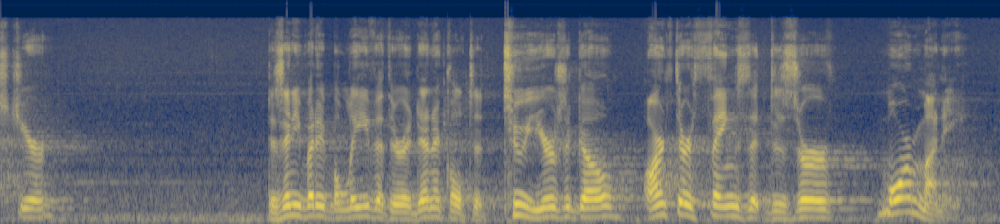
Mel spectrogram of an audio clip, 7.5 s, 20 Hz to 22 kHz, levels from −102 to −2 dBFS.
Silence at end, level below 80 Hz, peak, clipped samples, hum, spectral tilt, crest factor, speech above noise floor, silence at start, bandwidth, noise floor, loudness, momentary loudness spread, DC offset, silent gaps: 0.25 s; -64 dBFS; -4 dBFS; under 0.1%; none; -3.5 dB/octave; 16 dB; 27 dB; 0 s; 16 kHz; -46 dBFS; -19 LUFS; 8 LU; under 0.1%; none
